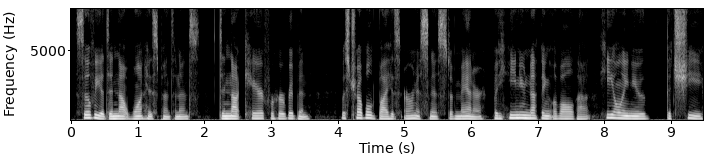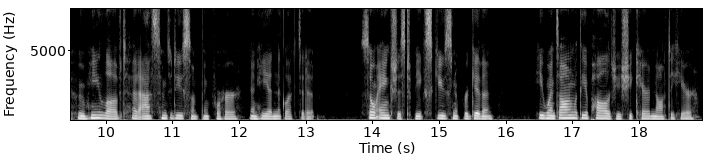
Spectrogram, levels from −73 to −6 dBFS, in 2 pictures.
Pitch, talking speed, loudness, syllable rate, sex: 170 Hz, 205 wpm, -20 LUFS, 5.6 syllables/s, female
